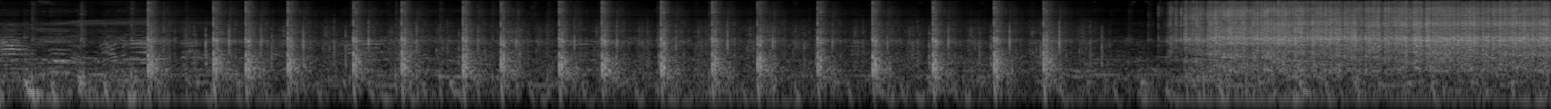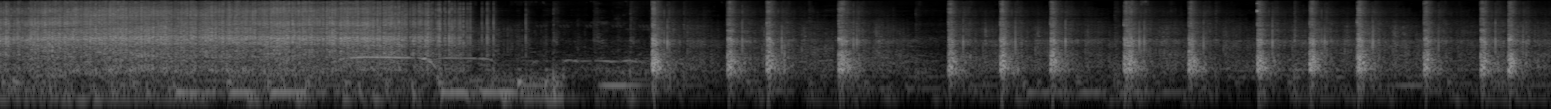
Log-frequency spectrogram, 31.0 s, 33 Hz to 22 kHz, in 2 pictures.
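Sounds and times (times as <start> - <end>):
fireworks crackling: 0.0 - 21.2, 21.8 - 31.0
fireworks bangs: 0.2 - 20.9.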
